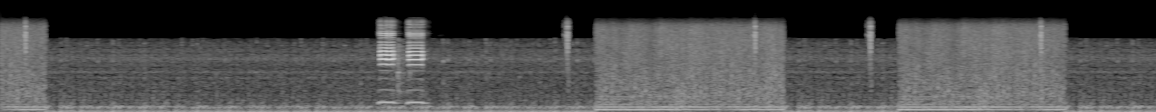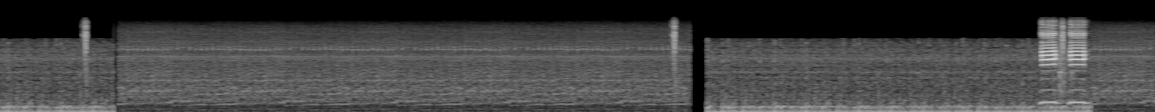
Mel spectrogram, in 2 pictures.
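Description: A small motor scooter engine hums steadily.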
